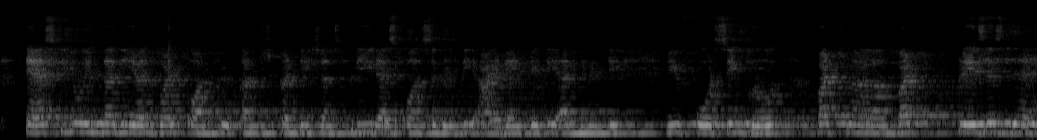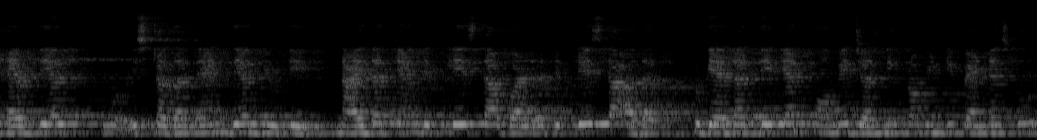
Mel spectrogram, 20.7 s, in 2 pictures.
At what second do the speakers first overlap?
none

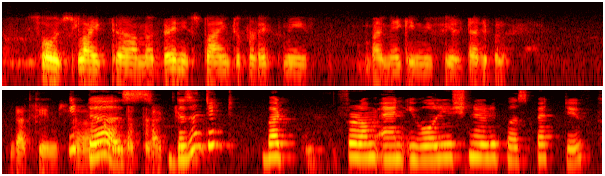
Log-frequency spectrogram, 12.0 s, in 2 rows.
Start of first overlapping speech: 7 s

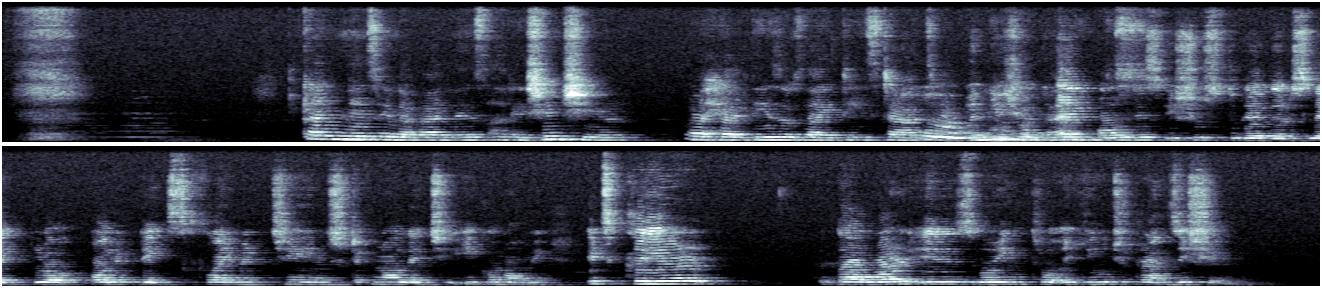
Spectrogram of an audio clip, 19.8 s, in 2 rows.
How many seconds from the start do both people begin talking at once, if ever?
7 s

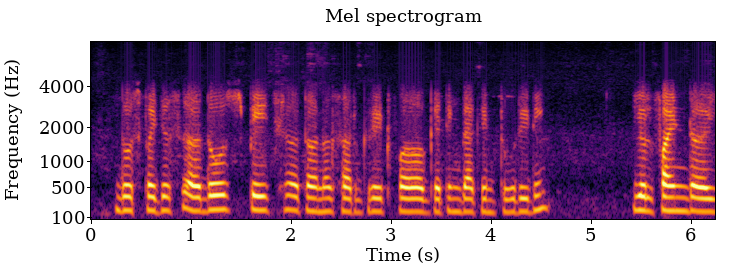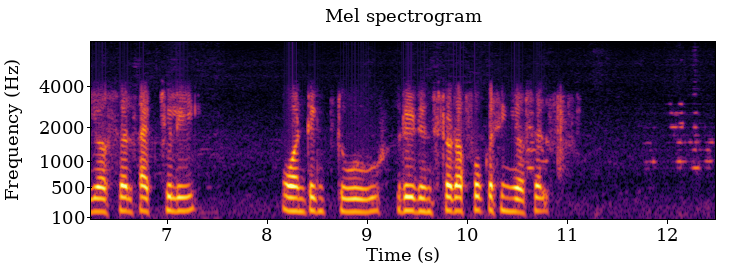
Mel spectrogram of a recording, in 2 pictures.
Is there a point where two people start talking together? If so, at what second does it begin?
none

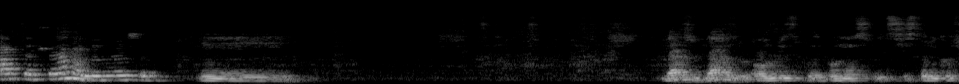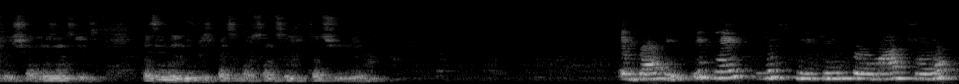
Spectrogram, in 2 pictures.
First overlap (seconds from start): none

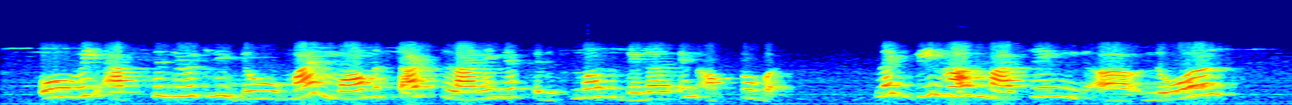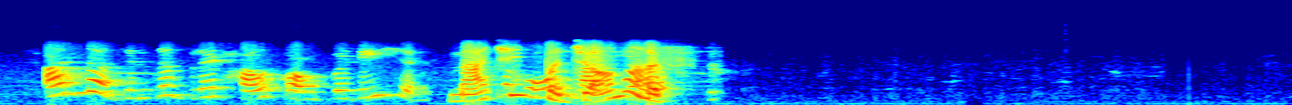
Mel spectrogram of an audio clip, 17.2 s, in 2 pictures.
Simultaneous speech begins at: 12 s

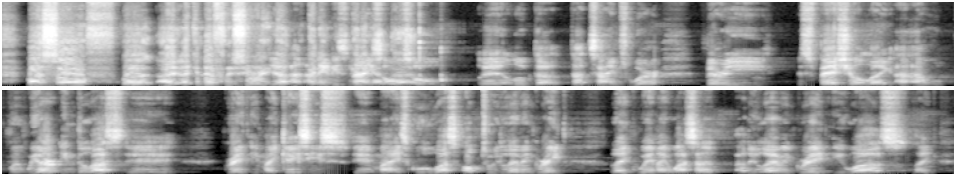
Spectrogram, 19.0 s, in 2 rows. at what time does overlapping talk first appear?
3 s

